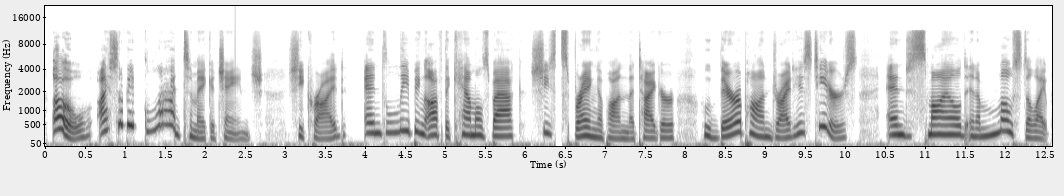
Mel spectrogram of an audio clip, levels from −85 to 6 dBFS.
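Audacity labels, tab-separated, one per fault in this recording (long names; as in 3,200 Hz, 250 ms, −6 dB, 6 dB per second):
2.370000	2.370000	click −21 dBFS
6.370000	6.460000	drop-out 85 ms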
